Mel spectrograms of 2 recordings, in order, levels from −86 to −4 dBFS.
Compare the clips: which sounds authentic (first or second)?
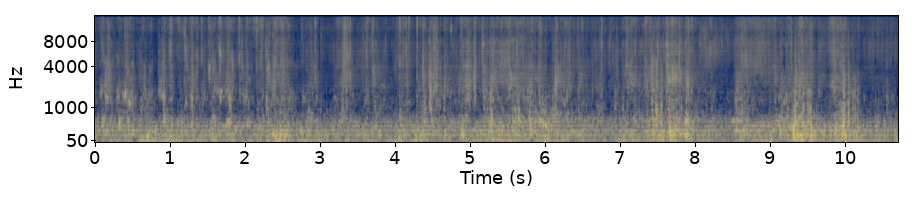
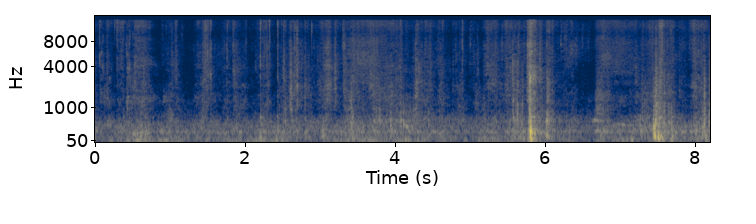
second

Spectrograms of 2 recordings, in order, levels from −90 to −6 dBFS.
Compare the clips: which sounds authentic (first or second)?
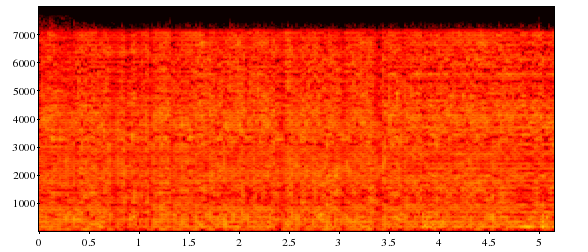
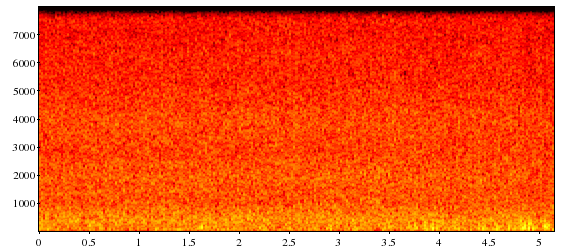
second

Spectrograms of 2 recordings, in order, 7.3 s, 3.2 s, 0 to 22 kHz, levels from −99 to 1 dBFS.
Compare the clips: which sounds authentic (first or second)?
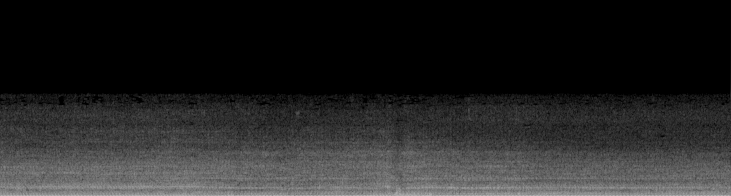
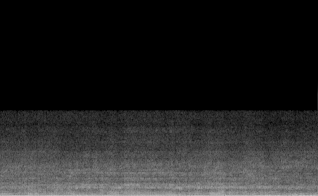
first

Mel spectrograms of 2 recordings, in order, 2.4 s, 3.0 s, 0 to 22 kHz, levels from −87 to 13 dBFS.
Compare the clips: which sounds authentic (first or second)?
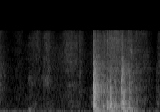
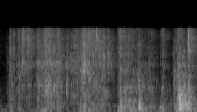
first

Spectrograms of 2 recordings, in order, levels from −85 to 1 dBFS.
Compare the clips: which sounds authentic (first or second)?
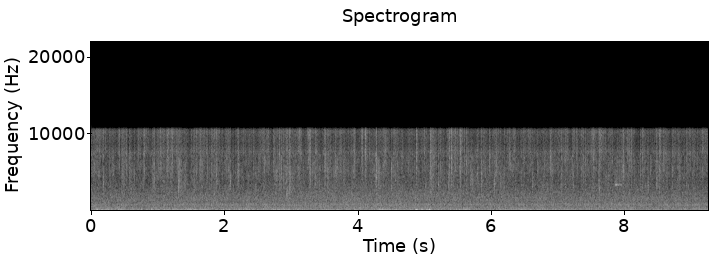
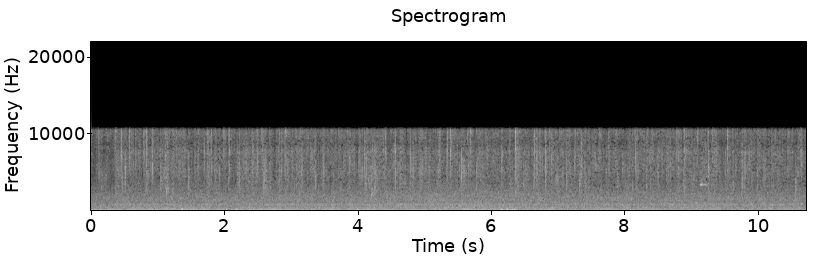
second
